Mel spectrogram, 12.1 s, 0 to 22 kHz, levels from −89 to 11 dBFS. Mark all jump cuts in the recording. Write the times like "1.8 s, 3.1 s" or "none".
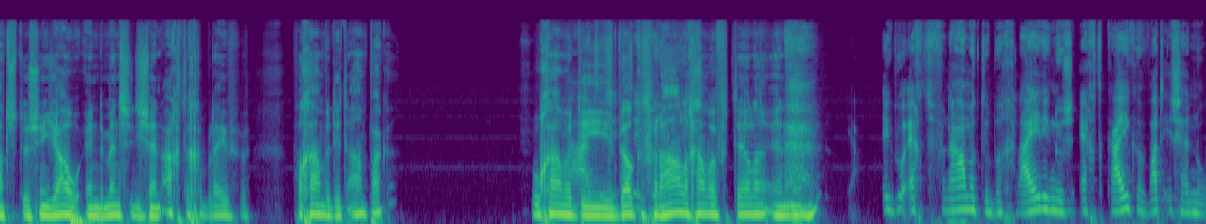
3.0 s

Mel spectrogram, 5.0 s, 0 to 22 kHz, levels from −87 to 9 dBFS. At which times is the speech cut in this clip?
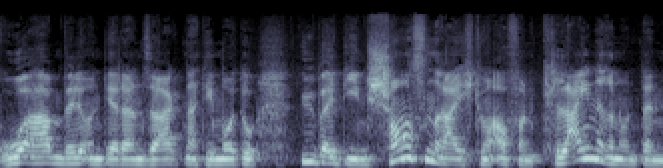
none

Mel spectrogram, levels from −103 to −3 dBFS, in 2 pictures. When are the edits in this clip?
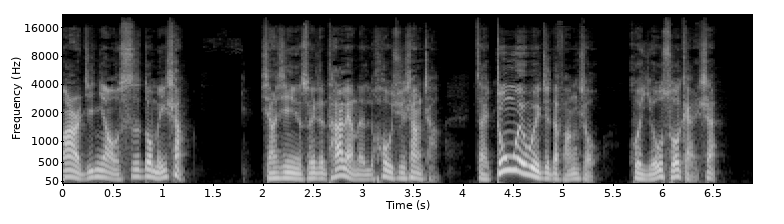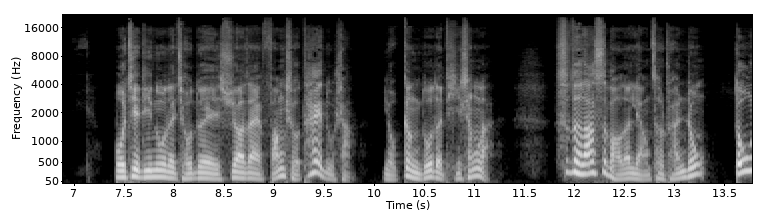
none

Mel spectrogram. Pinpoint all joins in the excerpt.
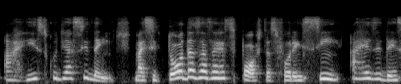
none

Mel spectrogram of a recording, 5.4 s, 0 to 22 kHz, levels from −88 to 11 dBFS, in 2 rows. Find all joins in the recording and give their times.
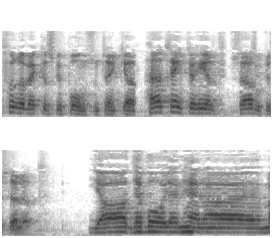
1.3 s, 2.2 s, 2.5 s, 4.3 s

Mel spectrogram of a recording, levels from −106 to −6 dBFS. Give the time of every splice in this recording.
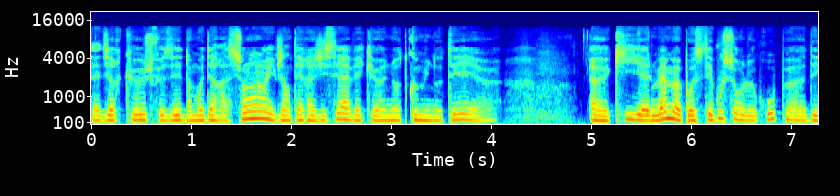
1.0 s, 1.9 s, 6.2 s

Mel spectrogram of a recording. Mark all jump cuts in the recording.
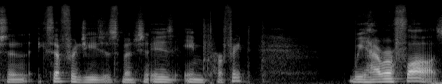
1.5 s

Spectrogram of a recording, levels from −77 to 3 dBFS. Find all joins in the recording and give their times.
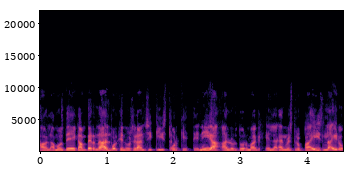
1.0 s, 1.4 s, 1.9 s, 3.3 s, 3.6 s

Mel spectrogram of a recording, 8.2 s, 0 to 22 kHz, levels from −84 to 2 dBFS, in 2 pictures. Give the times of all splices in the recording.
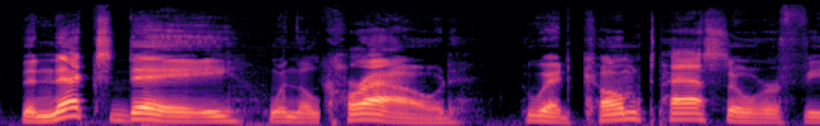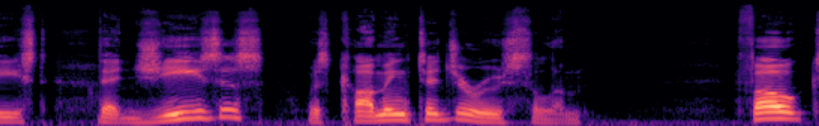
1.6 s, 3.3 s, 4.6 s

